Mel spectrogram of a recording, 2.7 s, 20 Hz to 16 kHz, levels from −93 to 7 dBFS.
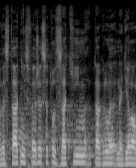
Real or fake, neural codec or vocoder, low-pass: real; none; 14.4 kHz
